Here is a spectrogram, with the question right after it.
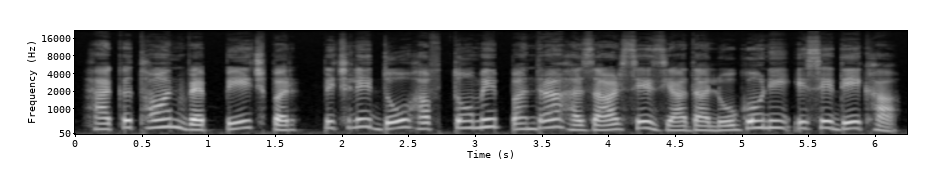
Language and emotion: Hindi, neutral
